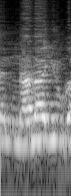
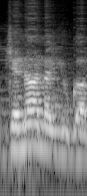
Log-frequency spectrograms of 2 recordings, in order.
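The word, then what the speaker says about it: jnana yoga: الان من بحثم بحث نانا یوگا است که خیلی ها اشتباه هم جنانا یوگا میگن. تلفظ درستش نانا یوگا هستش، یا اگه جه هم باشه خیلی نانا یوگا در نه حل میشه.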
